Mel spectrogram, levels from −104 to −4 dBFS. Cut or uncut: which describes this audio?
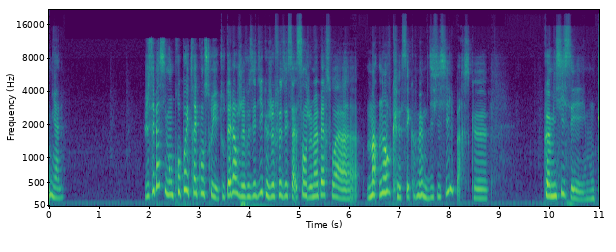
cut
